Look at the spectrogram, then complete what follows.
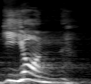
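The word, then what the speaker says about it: Gihón: Porque se menciona en la Biblia un río llamado Guión, g i H-O-N, guión, con acento en la última O.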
